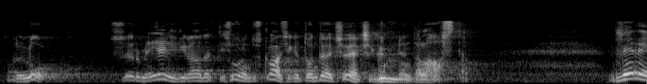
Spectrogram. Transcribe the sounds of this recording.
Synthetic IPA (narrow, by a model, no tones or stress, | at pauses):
hɑlːo | sørmejælʲkilɑːd̪ɑt̪ːisuːnɑnt̪usklɑːsikɑt̪uont̪yheksɑyheksɑkymnend̪̥ælɑ̰ːst̪ɑ | ʋere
